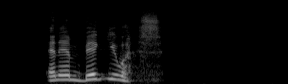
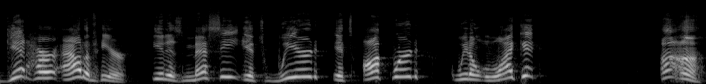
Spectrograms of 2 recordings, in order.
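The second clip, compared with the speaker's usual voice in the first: louder, higher, fed-up brush-off; exasperated disciples; 6 semitones higher, 8 dB louder than usual. Acted. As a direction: wave her away like an annoyance. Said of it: "The disciples' solution to this problem was".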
